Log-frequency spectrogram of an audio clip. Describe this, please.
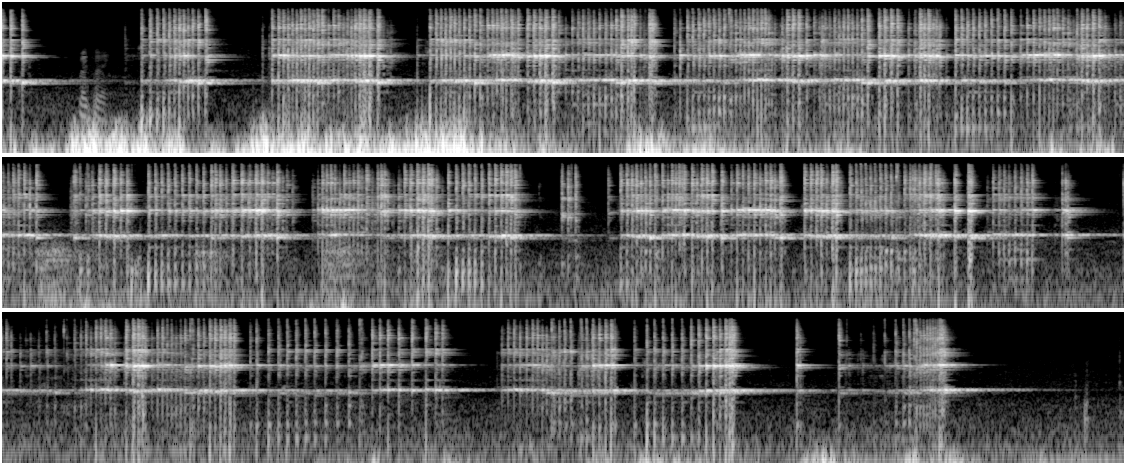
Metal drain sticks
Metal drain played with plastic stick
drain, plastick-stick, metal-drain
